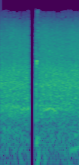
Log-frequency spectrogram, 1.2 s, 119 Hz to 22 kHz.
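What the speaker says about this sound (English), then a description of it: "the crowd now really doing their best to lift the German #1 player." A crowd at the 2012 World Team Table Tennis Championships final applauds in a dense, steady wash of clapping, broken by a split-second gap.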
